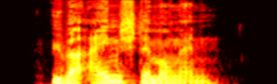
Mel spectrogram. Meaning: plural of Übereinstimmung
- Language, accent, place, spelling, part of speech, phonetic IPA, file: German, Germany, Berlin, Übereinstimmungen, noun, [yːbɐˈʔaɪ̯nʃtɪmʊŋən], De-Übereinstimmungen.ogg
